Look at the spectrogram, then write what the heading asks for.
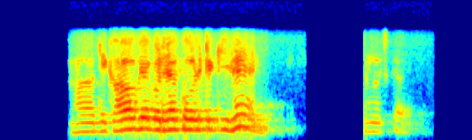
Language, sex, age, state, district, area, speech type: Hindi, male, 45-60, Uttar Pradesh, Lucknow, rural, conversation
